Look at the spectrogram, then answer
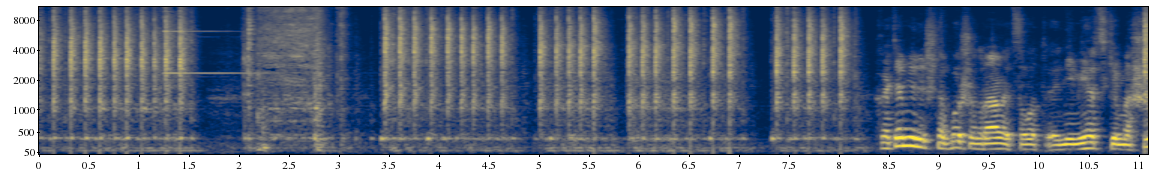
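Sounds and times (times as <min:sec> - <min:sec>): typewriter bell ring: 0:01.0 - 0:02.8
typewriter carriage return swish: 0:02.0 - 0:03.1.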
